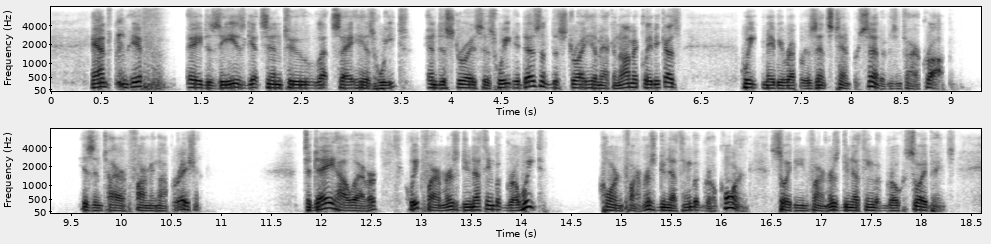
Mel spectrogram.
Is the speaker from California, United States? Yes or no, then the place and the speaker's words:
yes; California, United States; When I was a youngster in the Eel River Valley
